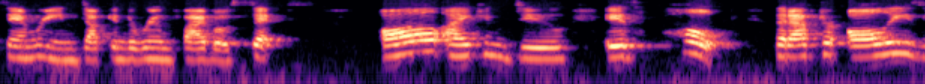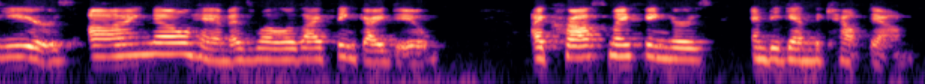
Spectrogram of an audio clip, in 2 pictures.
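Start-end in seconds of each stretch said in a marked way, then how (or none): none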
